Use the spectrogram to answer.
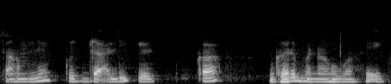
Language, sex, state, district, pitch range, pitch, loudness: Hindi, male, Madhya Pradesh, Dhar, 125-140 Hz, 125 Hz, -21 LUFS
